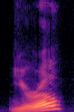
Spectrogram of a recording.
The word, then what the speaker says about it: gyro: and pork yeah yeah my dad corrected me he was like what is their currency in Europe and I said the Euro he's like that's exactly how you pronounce the sandwich as well Euro yeah yeah but yeah Euros all lot and there's a couple of places in town two specifically amazing Euros call gyro no it's Euro no I think it's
